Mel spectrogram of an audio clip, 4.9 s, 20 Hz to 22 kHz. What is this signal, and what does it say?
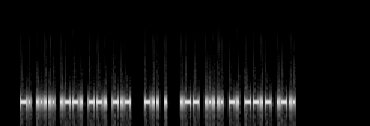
Morse code, heard as a keyed tone, about 46 wpm, 700 Hz. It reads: N5PGK DE W5NQL
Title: USA Callsign DE Callsign - 5 Characters - 45wpm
